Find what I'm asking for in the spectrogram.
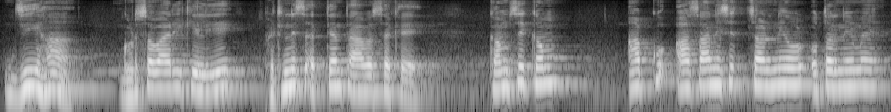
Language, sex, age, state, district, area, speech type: Hindi, male, 45-60, Rajasthan, Karauli, rural, spontaneous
